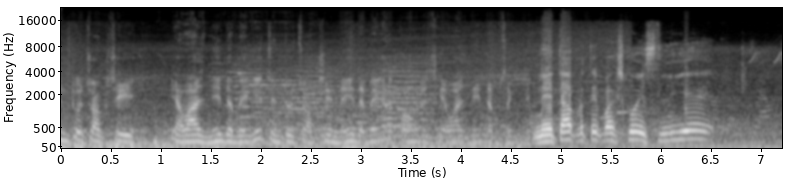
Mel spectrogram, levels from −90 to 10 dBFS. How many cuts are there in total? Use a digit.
1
